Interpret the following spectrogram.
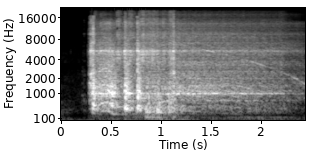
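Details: Honda CR-V starting with transmission support jack removed: as the engine catches, two or three hard metal-on-metal knocks, then settles to idle; drivetrain jolting on worn transmission mount.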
